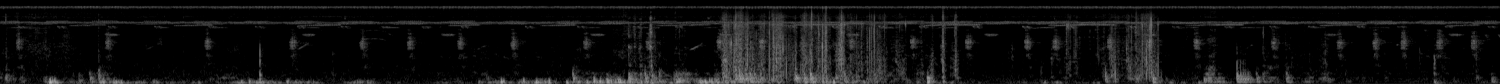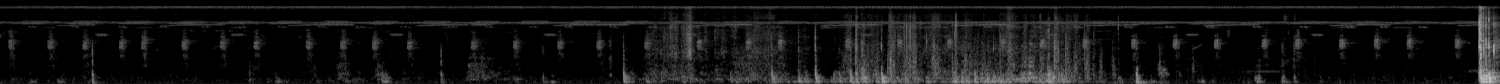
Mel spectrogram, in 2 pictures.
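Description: Insects chirping in a steady, even pulse, with two longer spells of rustling noise. Near the end comes a single sharp rifle shot, the loudest sound, fired at a perched pigeon.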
